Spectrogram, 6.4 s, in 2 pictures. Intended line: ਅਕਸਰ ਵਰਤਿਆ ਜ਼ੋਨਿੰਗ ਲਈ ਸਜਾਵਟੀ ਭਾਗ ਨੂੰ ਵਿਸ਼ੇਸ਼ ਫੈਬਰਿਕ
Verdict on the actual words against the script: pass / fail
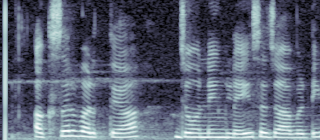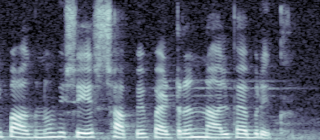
fail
